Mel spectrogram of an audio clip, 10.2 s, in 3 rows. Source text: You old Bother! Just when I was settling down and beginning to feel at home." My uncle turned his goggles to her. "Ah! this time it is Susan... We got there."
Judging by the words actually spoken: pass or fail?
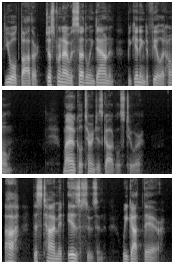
pass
